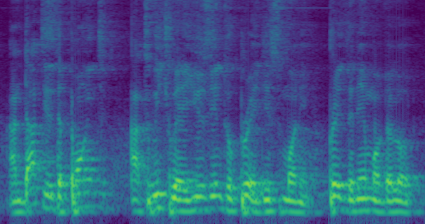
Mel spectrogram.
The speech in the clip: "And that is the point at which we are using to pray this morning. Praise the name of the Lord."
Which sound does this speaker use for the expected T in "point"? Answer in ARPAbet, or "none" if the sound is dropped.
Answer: T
